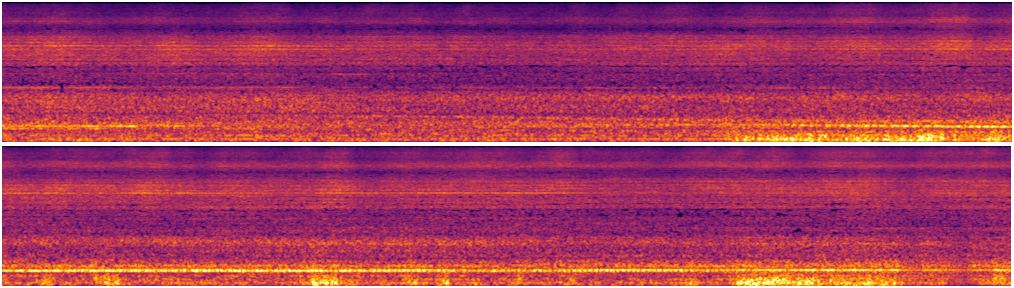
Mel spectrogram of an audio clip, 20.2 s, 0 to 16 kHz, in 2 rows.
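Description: Caribbean Airlines Boeing 737's jet engines whining steadily at low power as the airliner taxis. The whine dips slightly in pitch about five seconds in and then holds, over a low rumble that grows a little louder from about seven seconds in.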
